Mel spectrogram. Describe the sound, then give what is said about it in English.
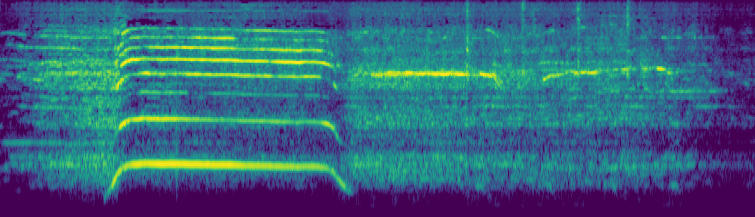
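A MAGA rally crowd cheers loudly. A long, steady high-pitched whoop or horn rides over the first two seconds, then a dense roar of voices holds and slowly fades at the end. “We should let them hear how loud MAGA country is right now.”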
